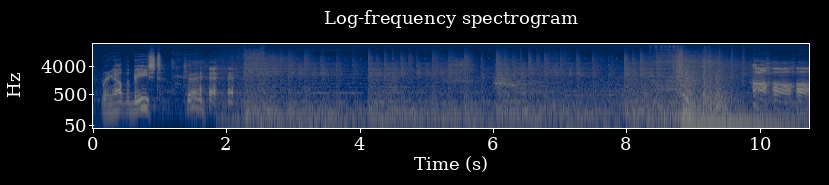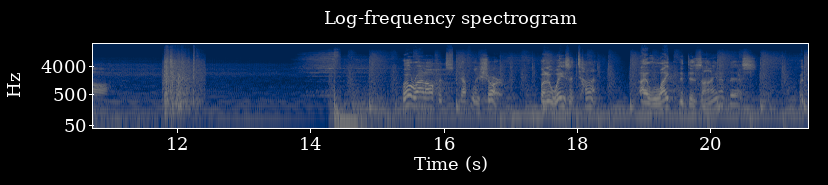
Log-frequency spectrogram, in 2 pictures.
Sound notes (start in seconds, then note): 9.9 laughs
